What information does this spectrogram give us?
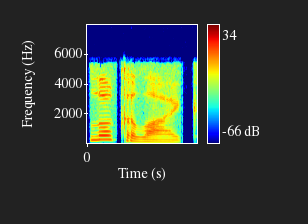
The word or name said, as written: look-alike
